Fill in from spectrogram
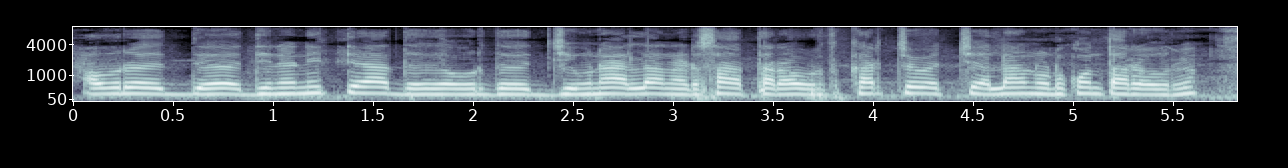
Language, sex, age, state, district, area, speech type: Kannada, male, 30-45, Karnataka, Gadag, rural, spontaneous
